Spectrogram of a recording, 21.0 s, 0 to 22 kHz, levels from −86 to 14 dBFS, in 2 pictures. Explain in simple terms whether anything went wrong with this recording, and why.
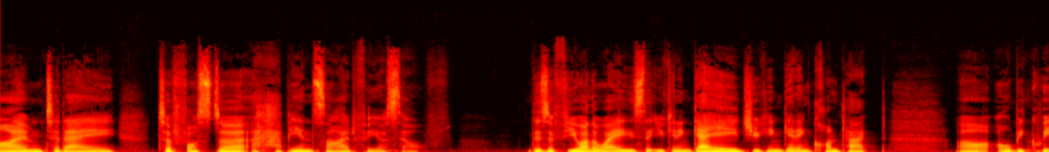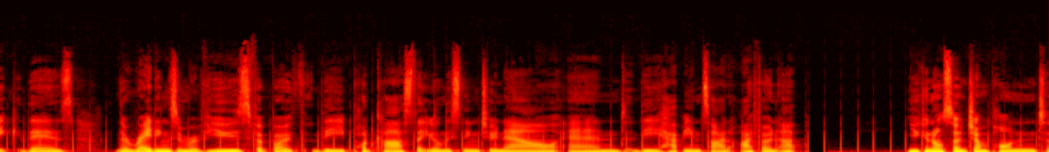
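A train of clicks runs from 10.56 s to 20.86 s: about 70 steady ticks, six per second, most likely from electrical interference or a faulty connection or power supply.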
